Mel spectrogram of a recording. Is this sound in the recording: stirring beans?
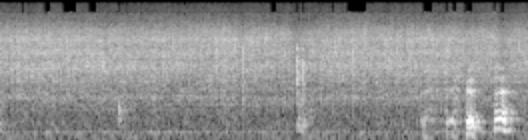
yes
